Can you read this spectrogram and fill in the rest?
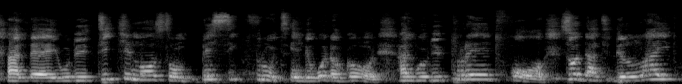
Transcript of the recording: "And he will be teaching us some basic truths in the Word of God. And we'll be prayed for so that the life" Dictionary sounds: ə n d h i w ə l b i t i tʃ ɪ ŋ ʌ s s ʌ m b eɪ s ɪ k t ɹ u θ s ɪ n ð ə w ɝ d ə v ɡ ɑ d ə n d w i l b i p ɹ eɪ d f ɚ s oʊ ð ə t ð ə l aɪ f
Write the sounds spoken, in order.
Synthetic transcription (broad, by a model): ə n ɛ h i w ə l b i t i tʃ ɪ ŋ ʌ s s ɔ m b eɪ s ɪ k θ ɹ u t s ɪ n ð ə w ɝ d ə v ɡ ɑ d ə n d w i l b i p ɹ eɪ d f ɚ s oʊ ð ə t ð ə l aɪ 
